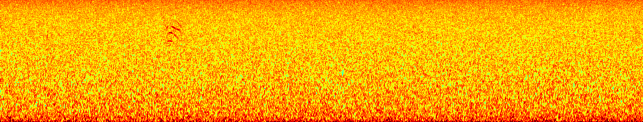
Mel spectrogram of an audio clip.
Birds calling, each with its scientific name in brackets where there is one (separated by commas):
Hawaii Amakihi (Chlorodrepanis virens)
